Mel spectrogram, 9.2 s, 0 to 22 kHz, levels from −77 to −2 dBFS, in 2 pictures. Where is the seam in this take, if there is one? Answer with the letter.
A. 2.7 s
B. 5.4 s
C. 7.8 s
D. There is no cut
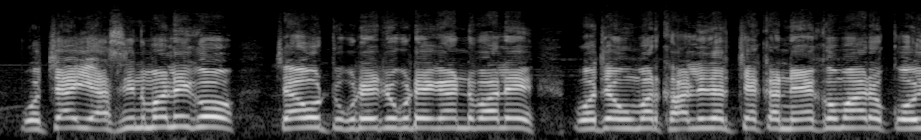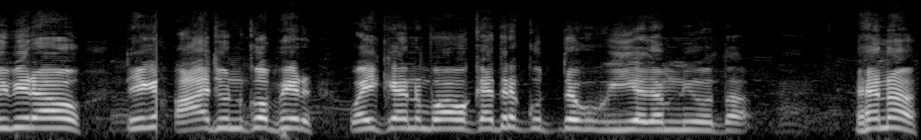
B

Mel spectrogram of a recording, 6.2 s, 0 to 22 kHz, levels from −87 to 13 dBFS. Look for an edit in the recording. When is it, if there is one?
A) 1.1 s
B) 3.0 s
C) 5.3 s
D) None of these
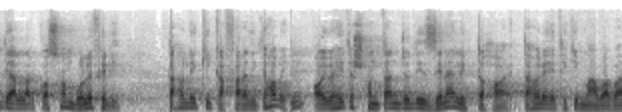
B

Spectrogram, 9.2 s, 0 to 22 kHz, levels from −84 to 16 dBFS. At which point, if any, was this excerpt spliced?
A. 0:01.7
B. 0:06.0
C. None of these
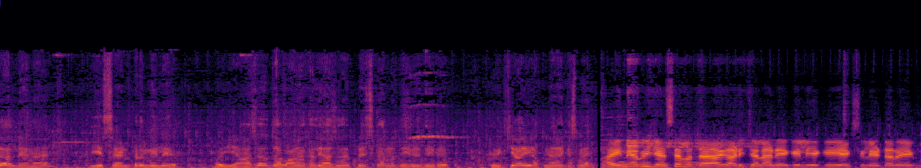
B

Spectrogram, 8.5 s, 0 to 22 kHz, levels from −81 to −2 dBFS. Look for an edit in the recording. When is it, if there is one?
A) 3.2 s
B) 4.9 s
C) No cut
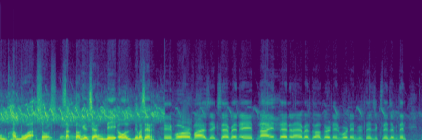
A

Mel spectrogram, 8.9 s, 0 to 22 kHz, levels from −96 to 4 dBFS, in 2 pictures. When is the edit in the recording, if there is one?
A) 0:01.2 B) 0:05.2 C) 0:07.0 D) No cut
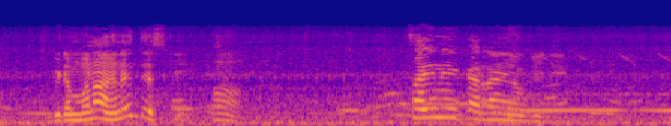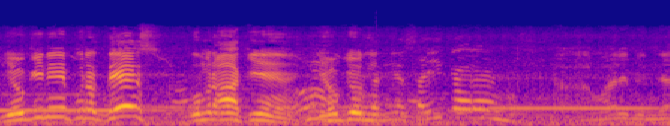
C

